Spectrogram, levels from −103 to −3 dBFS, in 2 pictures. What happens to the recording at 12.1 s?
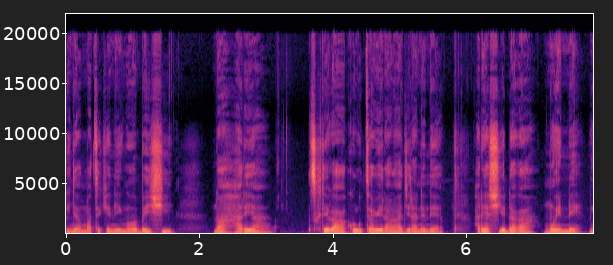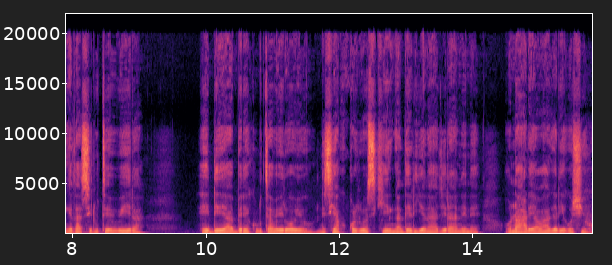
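Nothing goes wrong at 12.1 s; the speech carries on intact through that moment.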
